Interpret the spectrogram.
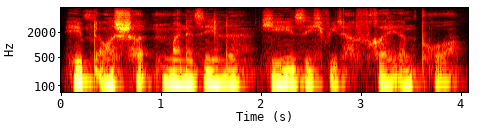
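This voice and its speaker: A man giving a dramatic poetry recitation in a breathy, half-whispered delivery. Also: lowish voice, flat delivery, slow pace, fairly bright tone. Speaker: poetry reader.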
